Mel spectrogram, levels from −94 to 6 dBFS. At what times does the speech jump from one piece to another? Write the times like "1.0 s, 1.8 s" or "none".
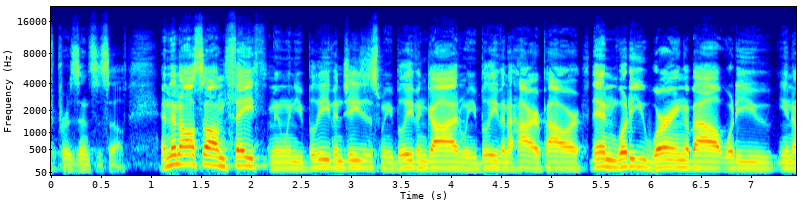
2.1 s, 5.3 s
